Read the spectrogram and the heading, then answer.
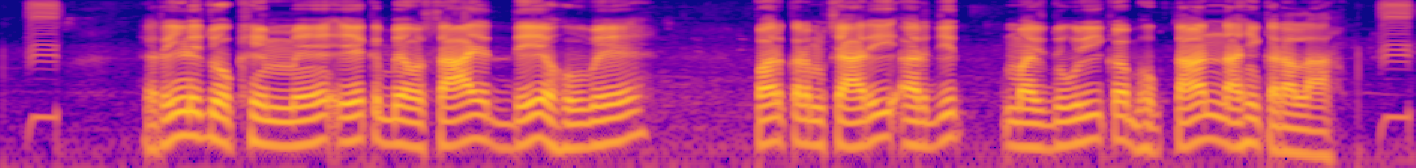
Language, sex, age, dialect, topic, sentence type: Bhojpuri, male, 36-40, Western, banking, statement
